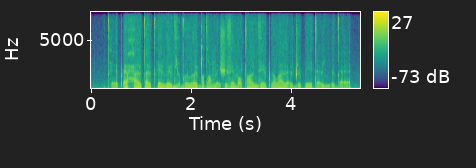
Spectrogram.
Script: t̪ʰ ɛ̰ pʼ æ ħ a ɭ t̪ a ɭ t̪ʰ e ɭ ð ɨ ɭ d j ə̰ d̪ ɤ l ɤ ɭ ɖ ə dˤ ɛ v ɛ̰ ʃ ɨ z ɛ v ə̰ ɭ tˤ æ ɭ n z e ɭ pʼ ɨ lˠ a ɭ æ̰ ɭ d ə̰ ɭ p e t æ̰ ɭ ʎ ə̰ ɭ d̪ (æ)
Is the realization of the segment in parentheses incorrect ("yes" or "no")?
yes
